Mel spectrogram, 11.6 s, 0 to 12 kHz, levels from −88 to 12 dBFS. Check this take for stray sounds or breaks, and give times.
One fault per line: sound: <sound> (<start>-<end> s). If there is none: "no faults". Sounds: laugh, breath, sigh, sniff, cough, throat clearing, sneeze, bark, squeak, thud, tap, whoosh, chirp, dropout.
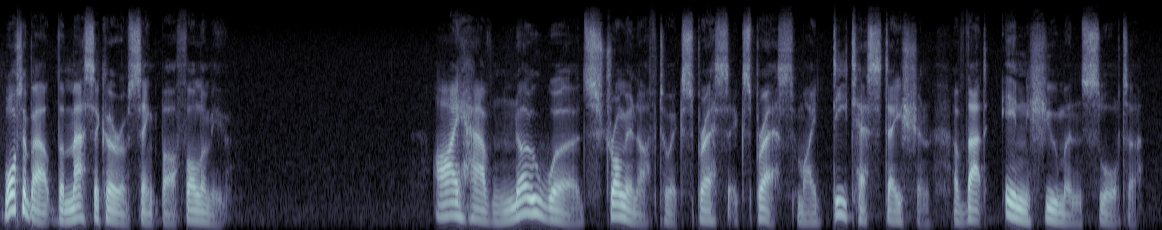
no faults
